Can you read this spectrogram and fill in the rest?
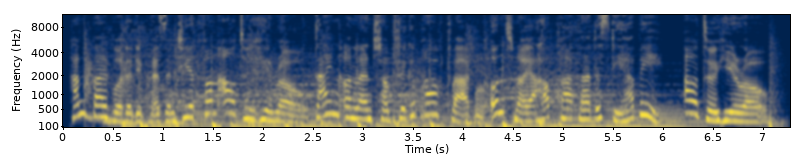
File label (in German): Werbung Handball; Autohero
